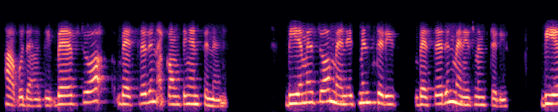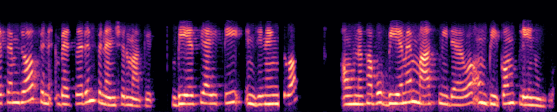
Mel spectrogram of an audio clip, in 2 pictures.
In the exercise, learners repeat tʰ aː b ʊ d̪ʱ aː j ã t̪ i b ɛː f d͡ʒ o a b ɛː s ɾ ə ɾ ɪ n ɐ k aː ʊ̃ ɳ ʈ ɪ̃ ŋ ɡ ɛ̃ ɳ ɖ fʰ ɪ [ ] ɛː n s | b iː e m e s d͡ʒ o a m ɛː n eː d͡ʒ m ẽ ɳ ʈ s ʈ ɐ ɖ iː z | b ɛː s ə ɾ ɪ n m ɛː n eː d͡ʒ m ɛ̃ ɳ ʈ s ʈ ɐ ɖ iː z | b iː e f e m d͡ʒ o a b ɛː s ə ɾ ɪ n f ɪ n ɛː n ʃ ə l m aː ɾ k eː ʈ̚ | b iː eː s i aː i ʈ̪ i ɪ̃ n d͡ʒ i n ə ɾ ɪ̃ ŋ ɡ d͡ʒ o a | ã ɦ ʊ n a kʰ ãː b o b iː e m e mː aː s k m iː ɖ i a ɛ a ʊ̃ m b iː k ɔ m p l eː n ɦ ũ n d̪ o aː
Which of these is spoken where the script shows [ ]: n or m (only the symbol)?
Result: n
